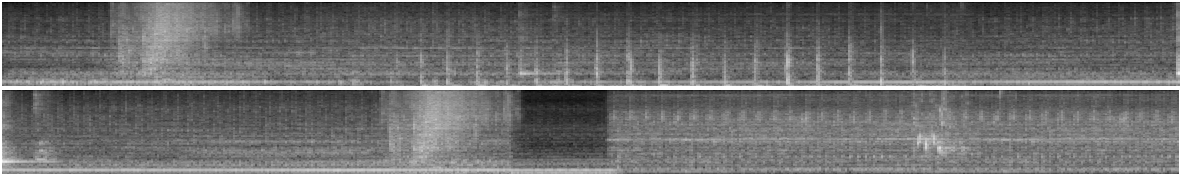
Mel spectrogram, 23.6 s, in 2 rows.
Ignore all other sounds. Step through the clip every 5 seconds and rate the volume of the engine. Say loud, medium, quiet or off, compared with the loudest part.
medium, medium, loud, loud, loud.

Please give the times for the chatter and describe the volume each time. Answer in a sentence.
The chatter can't be heard in this clip.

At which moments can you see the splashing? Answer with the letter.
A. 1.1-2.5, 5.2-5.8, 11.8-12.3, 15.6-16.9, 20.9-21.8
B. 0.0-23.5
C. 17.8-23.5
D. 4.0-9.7
A.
